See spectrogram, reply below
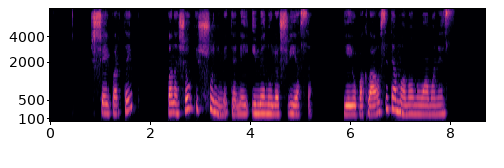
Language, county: Lithuanian, Panevėžys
